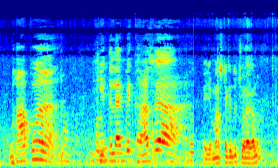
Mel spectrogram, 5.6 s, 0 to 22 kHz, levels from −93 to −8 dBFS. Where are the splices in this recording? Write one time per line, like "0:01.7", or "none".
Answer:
0:03.9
